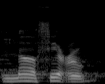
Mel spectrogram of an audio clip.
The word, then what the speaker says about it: نافع: نام کو پڑھتے ہیں۔ اس کا تلفظ بھی ذہن میں رکھیے گا، خاص طور پہ عین کو گلے سے نکالیے گا۔ یا نافع، یا نافع، یا نافع،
